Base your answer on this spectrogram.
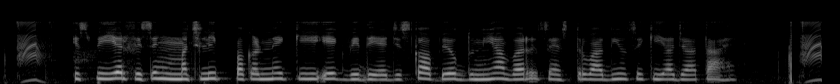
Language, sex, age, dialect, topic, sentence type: Hindi, female, 18-24, Kanauji Braj Bhasha, agriculture, statement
